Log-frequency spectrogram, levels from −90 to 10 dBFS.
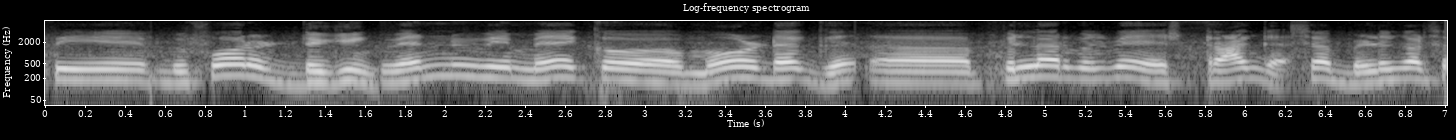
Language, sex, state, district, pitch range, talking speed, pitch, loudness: Kannada, male, Karnataka, Dharwad, 155-200 Hz, 145 wpm, 180 Hz, -13 LUFS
